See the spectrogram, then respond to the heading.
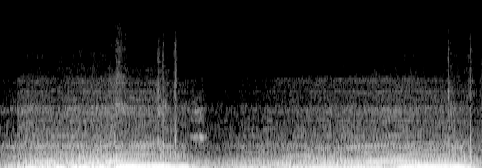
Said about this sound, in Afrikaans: Die D-Max se turbodiesel is egter grower en meer lawaaierig as sy teenstanders. Maar bygesê, hy's darm heelwat stiller op die oop pad as teen luier en laaspoed.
